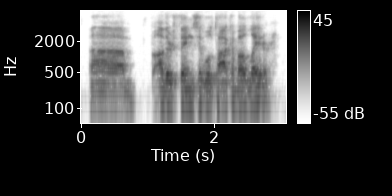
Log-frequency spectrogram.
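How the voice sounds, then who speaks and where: Against a quiet background, a man with a Canadian accent speaks at medium pitch. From Ontario, Canada. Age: 60s. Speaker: sales manager. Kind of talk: casual interview. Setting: video call. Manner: hesitant, many fillers.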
